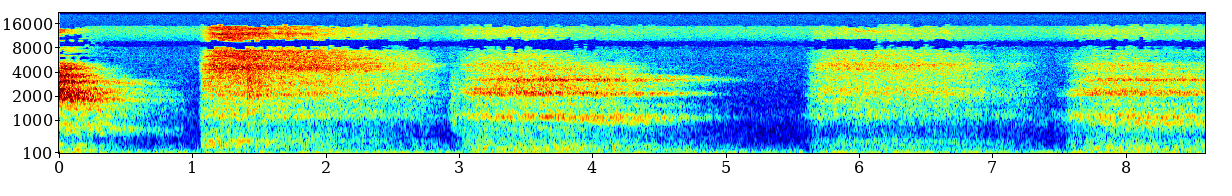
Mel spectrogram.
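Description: Faint, slow human breathing: long, breathy breaths in and out, each lasting two to three seconds, with short gaps between them.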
